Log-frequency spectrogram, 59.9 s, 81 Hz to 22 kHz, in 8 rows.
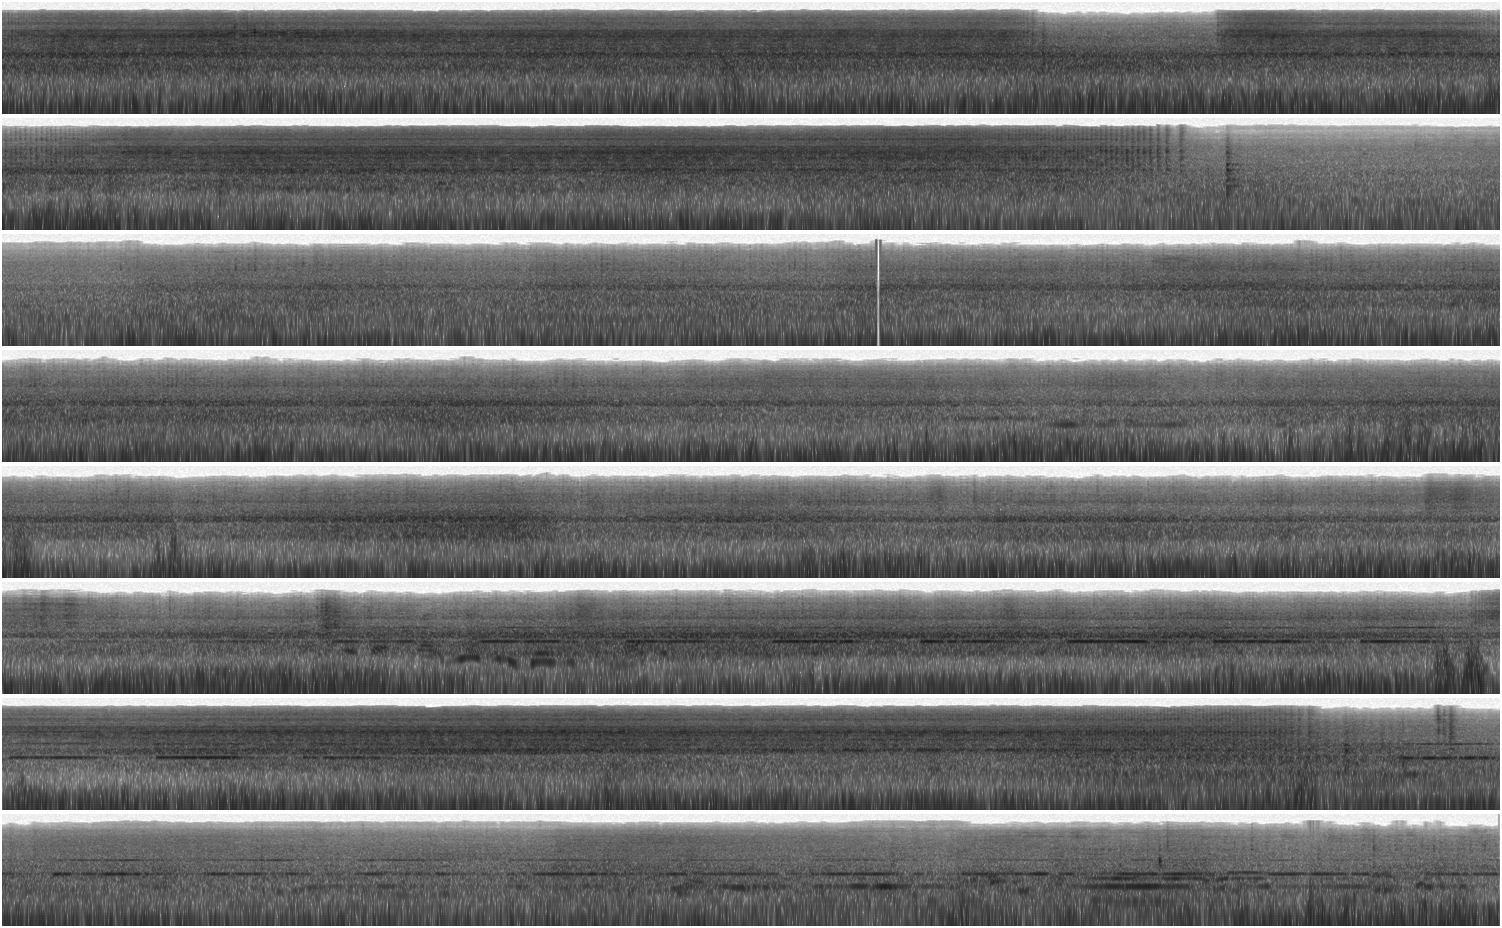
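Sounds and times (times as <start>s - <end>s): street traffic noise: 0.0s - 59.9s
wind rushing over microphone: 0.0s - 59.9s
reversing alarm beeping: 38.5s - 47.0s, 51.8s - 59.9s.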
